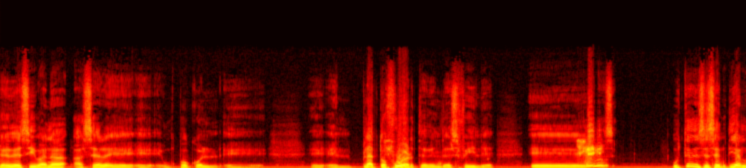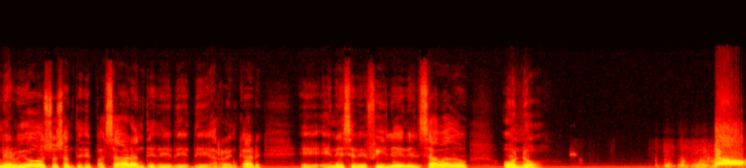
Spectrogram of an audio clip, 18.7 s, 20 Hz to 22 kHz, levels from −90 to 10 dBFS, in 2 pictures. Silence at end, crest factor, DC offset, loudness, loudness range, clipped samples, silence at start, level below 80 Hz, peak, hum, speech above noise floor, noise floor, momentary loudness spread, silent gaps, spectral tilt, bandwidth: 0 s; 14 dB; under 0.1%; -20 LUFS; 5 LU; under 0.1%; 0 s; -44 dBFS; -6 dBFS; 50 Hz at -45 dBFS; 25 dB; -45 dBFS; 13 LU; none; -6 dB/octave; 14 kHz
